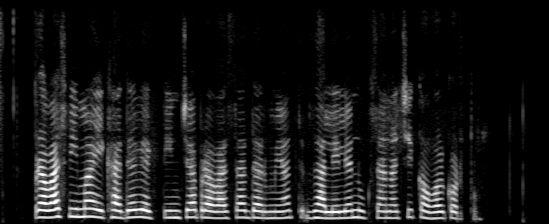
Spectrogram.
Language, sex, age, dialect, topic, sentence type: Marathi, female, 31-35, Varhadi, banking, statement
